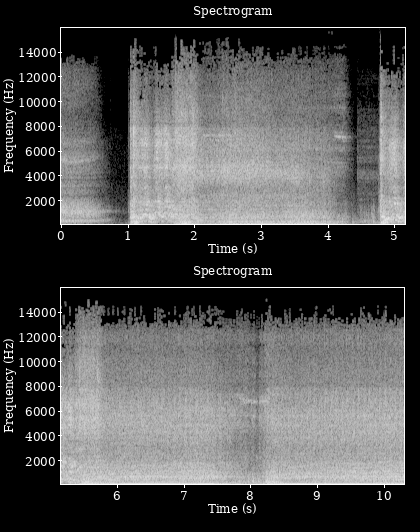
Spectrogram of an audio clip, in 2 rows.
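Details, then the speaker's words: Renault Super 5 on its first start after a year and a half of restoration, with the fuel circuit just re-primed: engine catches, dies, restarts and surges unevenly with irregular pops; unstable, needs adjustment, and the owner wonders whether the fuel circuit is fitted the right way round. "je te jure c'est pas grandchose ça fait que péter c'est pas stable il faut que je fasse des réglages"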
